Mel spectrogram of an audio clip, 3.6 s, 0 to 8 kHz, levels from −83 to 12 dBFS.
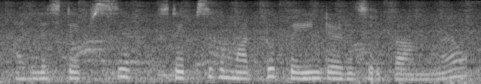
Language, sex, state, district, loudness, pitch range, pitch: Tamil, female, Tamil Nadu, Chennai, -15 LUFS, 200-235 Hz, 215 Hz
